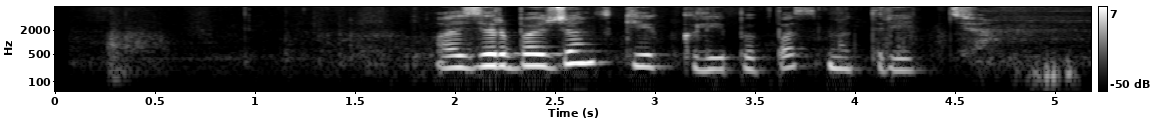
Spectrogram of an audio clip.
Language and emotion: Russian, neutral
